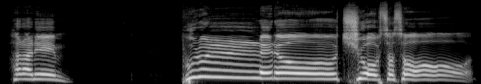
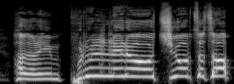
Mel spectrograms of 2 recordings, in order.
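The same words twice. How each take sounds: First: Higher, slow drawn-out plea to God; solemn prayer. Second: Much higher and louder, slow cry to God; shouted prayer. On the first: Elijah calling down fire, solemn and slow. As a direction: pray it long and grand. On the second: Elijah crying out for fire from heaven. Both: Retold or imitated.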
